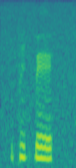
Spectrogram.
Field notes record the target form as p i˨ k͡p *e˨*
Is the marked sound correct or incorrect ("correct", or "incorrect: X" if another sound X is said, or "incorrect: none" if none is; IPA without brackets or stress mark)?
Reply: correct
